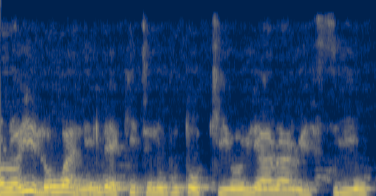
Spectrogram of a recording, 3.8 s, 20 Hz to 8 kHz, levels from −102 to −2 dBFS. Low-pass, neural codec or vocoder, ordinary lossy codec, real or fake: 7.2 kHz; vocoder, 44.1 kHz, 128 mel bands, Pupu-Vocoder; none; fake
